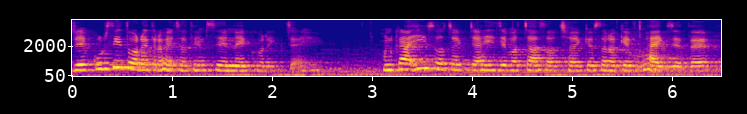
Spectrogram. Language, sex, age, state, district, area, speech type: Maithili, female, 18-30, Bihar, Samastipur, rural, spontaneous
